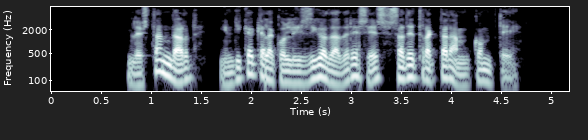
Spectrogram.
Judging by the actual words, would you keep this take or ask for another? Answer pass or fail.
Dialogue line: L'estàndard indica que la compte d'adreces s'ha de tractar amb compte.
fail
